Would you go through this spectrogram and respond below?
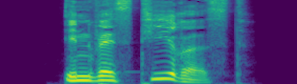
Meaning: second-person singular subjunctive I of investieren
- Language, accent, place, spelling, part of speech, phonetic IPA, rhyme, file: German, Germany, Berlin, investierest, verb, [ɪnvɛsˈtiːʁəst], -iːʁəst, De-investierest.ogg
